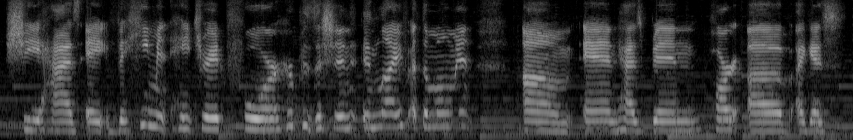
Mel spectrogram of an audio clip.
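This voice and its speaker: A woman's voice: mid-range voice, slow, pushed and bright, faint music behind. A woman introducing her tabletop game character casually and jokingly, chatty and full of slang and fillers. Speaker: tabletop roleplaying player.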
